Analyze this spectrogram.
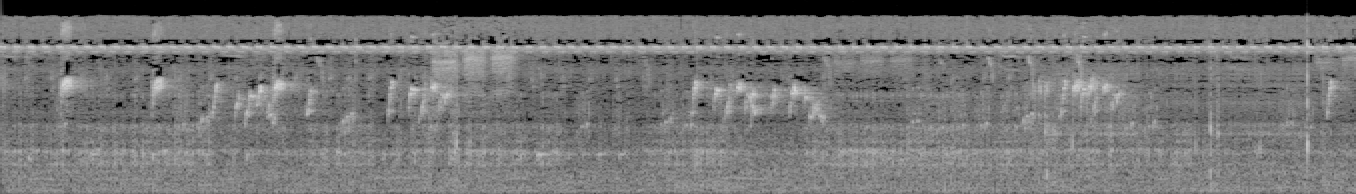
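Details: Wild-caught red-whiskered bulbul, caged after nearly two months of trapping, said to sing readily with a loud bell-like voice: short bright warbled phrases of slurred rising and falling whistles, repeated throughout, over a steady high insect-like hiss.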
